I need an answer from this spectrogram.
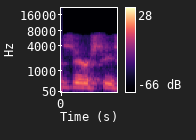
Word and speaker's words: Xerces: tell you just a tiny bit um it's pronounced the xersea society and we're actually named after the first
